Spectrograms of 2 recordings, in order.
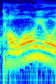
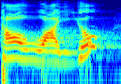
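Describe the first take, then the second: First: The final syllable is weak, closer to 여. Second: The final 요 is said fully and forcefully. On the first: This is how Koreans say it. The speaker calls it right. "힘이 하나도 안 들어간 것처럼 하죠" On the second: This is how a learner said it. The speaker calls it wrong. "제 학생이 한 거예요"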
